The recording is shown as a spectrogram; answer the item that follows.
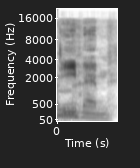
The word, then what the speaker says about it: De.mem: Is that how you pronounce that one? De.mem? De.mem, yeah, De.mem.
